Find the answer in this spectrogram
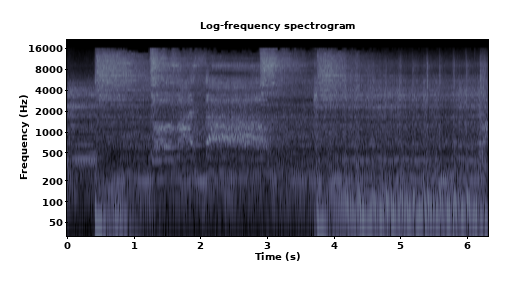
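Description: Hardcore band playing live through the venue PA, with distorted bass and guitar and drums. The band crashes in about half a second in, and the low end gets heavier and denser just before the four-second mark.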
